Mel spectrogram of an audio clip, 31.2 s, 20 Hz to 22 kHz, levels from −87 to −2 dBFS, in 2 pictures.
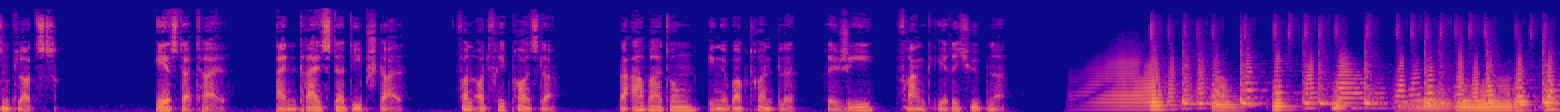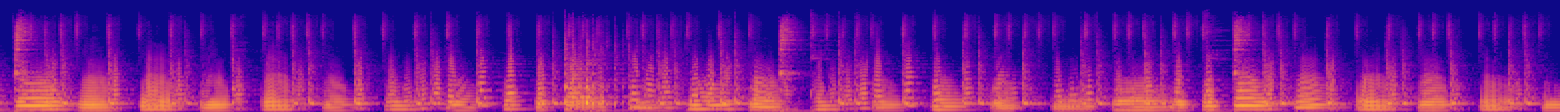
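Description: From 0.44 s to 5.01 s the sound turns rougher and watery, losing some of its crisp top end, with the coarsest stretch lasting about 1.76 s before clarity returns. This is a call bitrate drop: the connection's bandwidth estimate fell, so the encoder was told to spend far fewer bits and quantised the signal more crudely. The degradation fits a cut from roughly 64 kbps down to about 26 kbps.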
